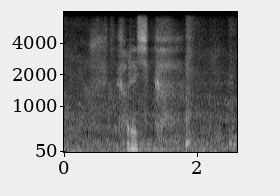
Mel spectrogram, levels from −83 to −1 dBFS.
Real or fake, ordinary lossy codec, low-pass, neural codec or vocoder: fake; none; 7.2 kHz; codec, 24 kHz, 1.2 kbps, DualCodec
